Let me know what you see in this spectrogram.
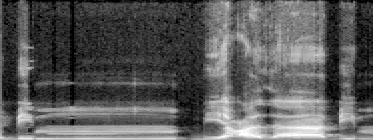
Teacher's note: یہاں پر دیکھیں نون ساکن یا تنوین کے بعد اگلا حرف با ہوگا تو ہم نون کی آواز کو میم کی آواز میں بدل کر پڑھیں گے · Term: اقلاب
